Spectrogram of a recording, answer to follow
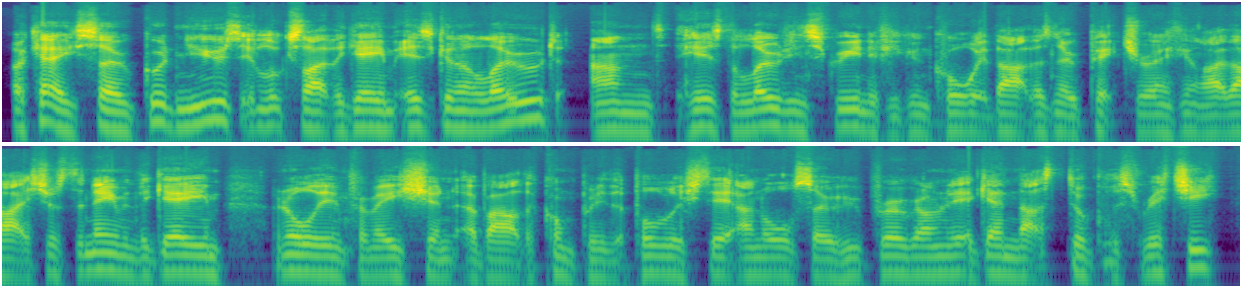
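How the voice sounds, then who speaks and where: A middle-aged man with a croaky voice, reviewing a retro game with dry, wry asides. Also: on the low side, fairly even intonation, fast, few pauses, no room sound. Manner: dry, mildly wry asides with frequent "uh" fillers. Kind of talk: relaxed spoken review.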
